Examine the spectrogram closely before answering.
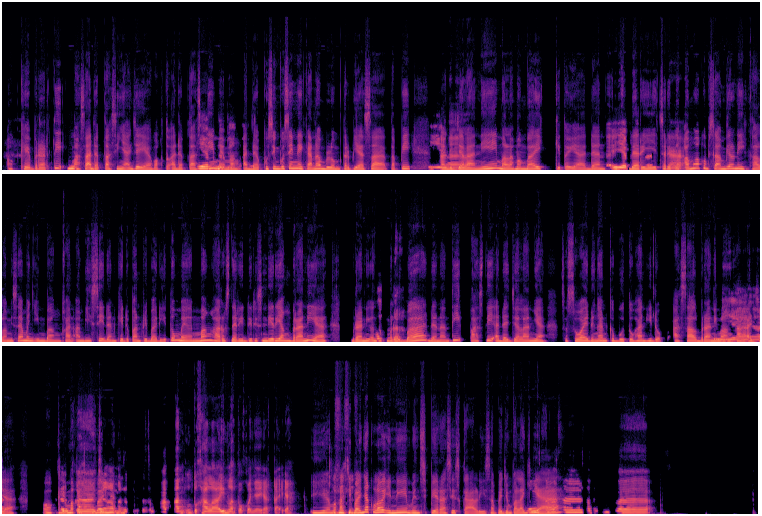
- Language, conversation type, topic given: Indonesian, podcast, Bagaimana kamu menyeimbangkan ambisi dan kehidupan pribadi?
- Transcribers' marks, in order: tapping; laugh; "menginspirasi" said as "minsprirasi"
